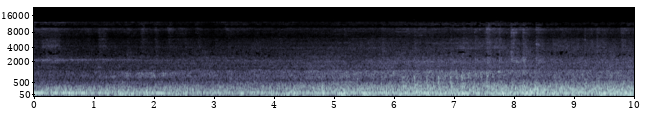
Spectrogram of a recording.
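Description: Double-stack intermodal container train rolling past, a steady rumble of freight-car wheels on the rails as it gathers speed downgrade over the summit.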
